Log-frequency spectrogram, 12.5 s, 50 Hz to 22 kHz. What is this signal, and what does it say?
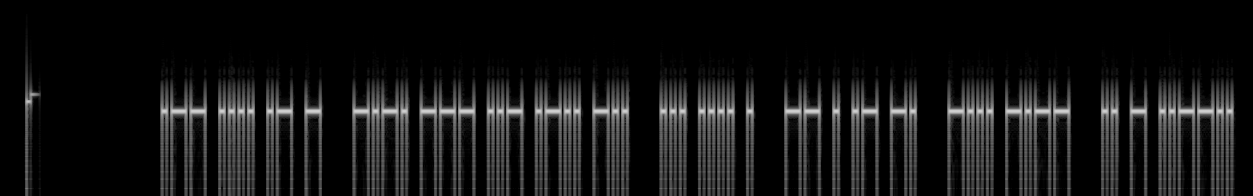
Morse code, heard as a keyed tone, about 25 wpm, 700 Hz. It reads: WHAT COULD SHE MEAN BY IT?
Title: Sentences from Top 200 Words 25wpm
